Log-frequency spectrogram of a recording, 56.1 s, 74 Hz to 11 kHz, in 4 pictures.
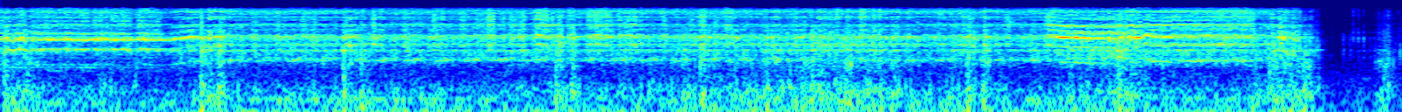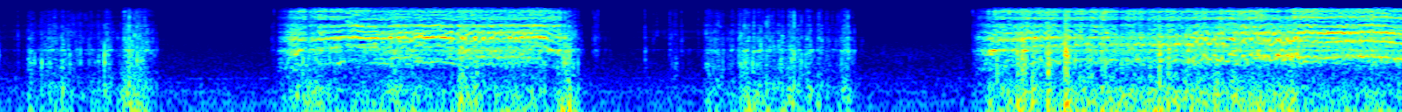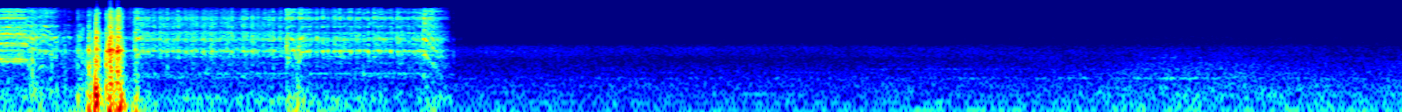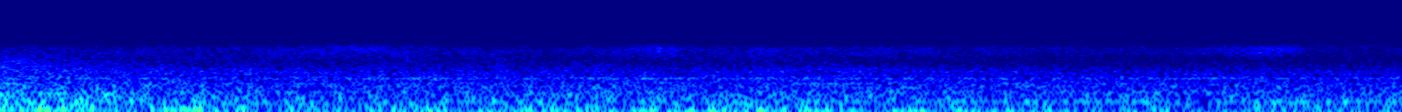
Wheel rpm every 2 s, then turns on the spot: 170, 200, 200, 200, 200, 200, 70, 10, 130, 120, 20, 30, 180, 190, 150, 240, 30, 0, 0, 0, 0, 0, 0, 0, 0, 0, 0, 0.
12-16 20-22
